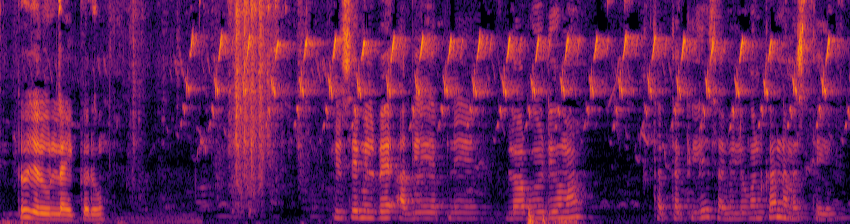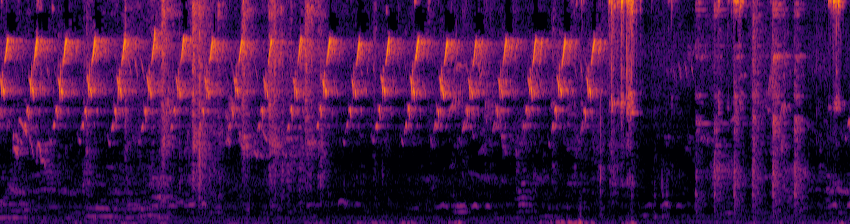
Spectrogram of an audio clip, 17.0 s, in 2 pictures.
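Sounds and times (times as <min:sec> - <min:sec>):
small bird chirping rapidly: 0:01.8 - 0:14.8.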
